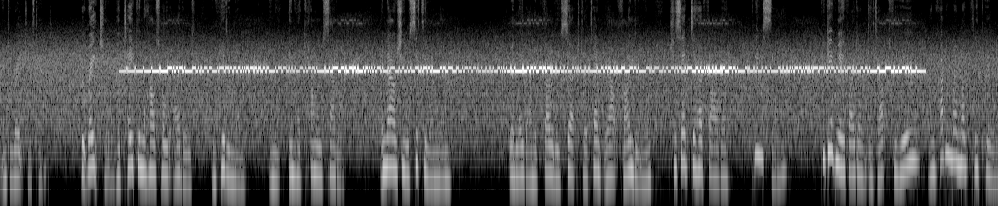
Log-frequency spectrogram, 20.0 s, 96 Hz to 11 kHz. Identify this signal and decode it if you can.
RTTY (45.45 baud, 170 Hz shift), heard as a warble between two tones, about 2200 Hz centre, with radio static, fading and speech in English. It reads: NAME IS IVAN, QTH KRAKOW, LOC HQ41UL HQ41UL. HOW COPY? G2PJ DE PA8VTQ K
